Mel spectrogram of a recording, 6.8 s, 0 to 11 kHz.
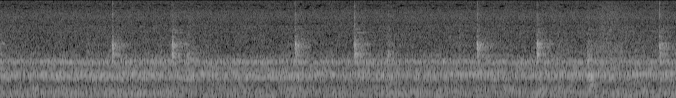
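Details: Hermle weight-driven grandfather clock movement on a homemade test stand (Ford F350 rotor-disc base, 2x4 post), just levelled, pendulum fitted: crisp, even ticks about every half second over a quiet hum; normal ticking, running in beat.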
